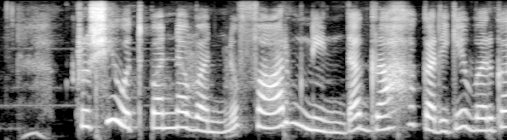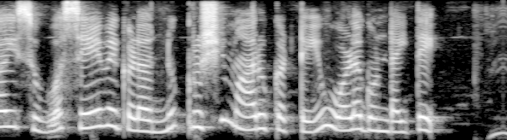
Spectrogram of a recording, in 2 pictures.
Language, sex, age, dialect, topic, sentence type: Kannada, female, 18-24, Mysore Kannada, agriculture, statement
